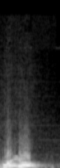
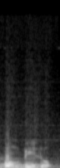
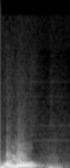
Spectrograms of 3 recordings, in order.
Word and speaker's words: Bülow: Buló, que el pueblo, los funcionarios no le decían Buló, le decían Bombilo, ¿verdad? Don Bombilo, porque no podían pronunciar, como ahora que yo no puedo pronunciar el alemán, entonces yo le decía Bombilo, no se complicaban, entonces no le decían Buló sino Bombilo.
